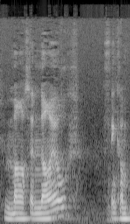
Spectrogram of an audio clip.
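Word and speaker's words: Nael: Spanish lady called Marta Nile. I think I'm pronouncing that right. Mhm. If anyone wants to look her up, it's spelled N A E L. Mhm. Rather than N I L E or something.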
